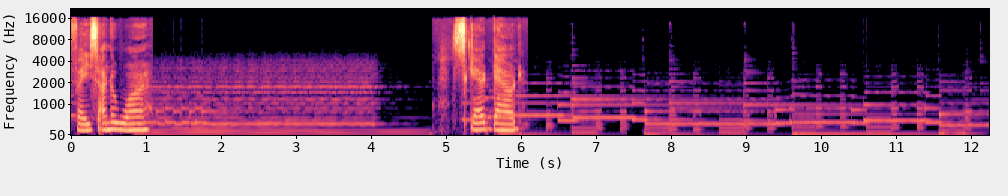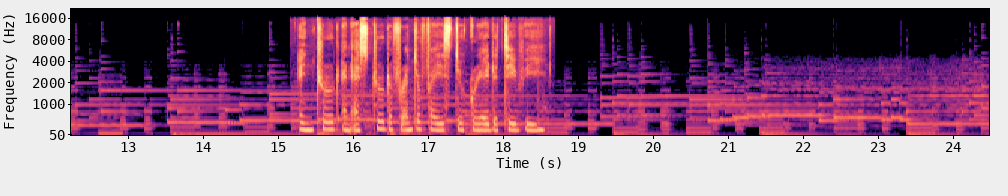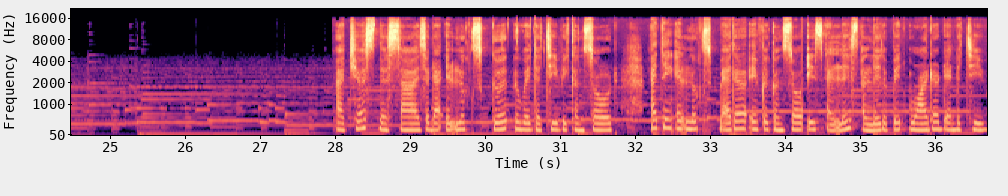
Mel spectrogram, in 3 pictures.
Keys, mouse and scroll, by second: 0.2 shift+d, 1.7 p, 2.6 Tab, 3.0 click, 3.4 click, 4.0 right click, 6.5 s, 10.0 click, 11.8 Tab, 14.1 e, 22.1 a, 23.0 click, 23.9 Tab, 25.1 click, 25.8 scroll down 1, 26.1-26.8 scroll up 1, 26.8 click, 28.3 Tab, 29.5 alt+z, 29.8 click, 30.9 click, 33.0 click, 34.2 click, 35.8 Tab.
